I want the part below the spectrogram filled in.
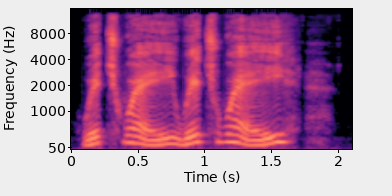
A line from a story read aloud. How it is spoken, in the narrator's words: said anxiously to herself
